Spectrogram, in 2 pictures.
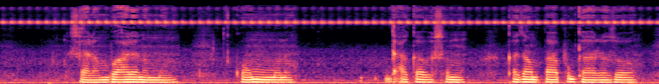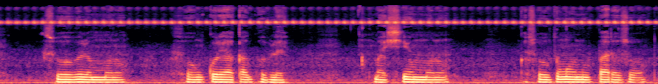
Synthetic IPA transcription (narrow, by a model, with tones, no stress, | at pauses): sa˨lɨ˨m̩˦bɔ˦ʔa˦la˦nɨ˨mʊ˨ʊ˨ko˦m˦mʊ˨no˨ | da̰˨ʔa̰˦ka˦bɨ˨sʊ˦mʊ˦ka˨za˦ŋpaː˦pu˦ɡa˨ɾa˨zʊ˦ʔʊ˦ | so˦bɨ˦lɨ˨mʊ˦no˦˨so˦ŋ̩˦kʊ˦ɾja˦ka˨ɡ͡bʊ˦blɨ˨ | ma˨ʃi˦mʊ˨no˨ | ka˨so˦vɨ˦ŋo˦nu˦pa˦ɾɨ˨zʊ˦ʔʊ˨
